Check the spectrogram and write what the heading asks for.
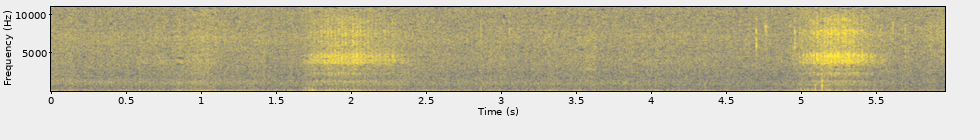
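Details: Snoring: soft, low rumbling snores over steady background hiss, a few breaths apart.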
